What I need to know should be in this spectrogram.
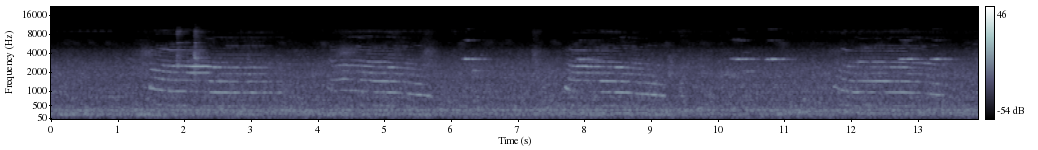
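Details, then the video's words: Angry domestic cat attacking a kitten: repeated drawn-out, wavering meows with strong harmonics, each about a second long, coming in bursts every two seconds or so over a steady low hum. "Angry Cat attacking Kitten"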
